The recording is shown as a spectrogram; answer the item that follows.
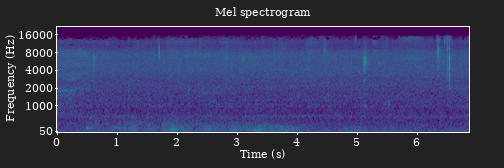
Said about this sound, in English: I sit and listen to the rain sometimes like this, and I wonder if God is just emptying the tears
